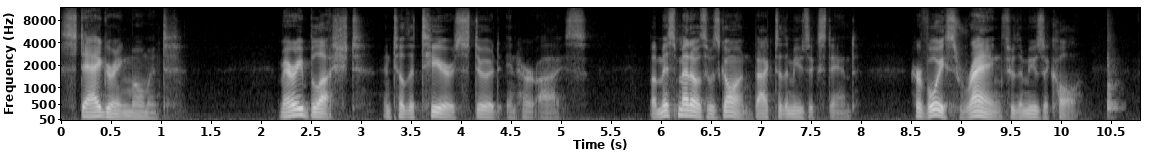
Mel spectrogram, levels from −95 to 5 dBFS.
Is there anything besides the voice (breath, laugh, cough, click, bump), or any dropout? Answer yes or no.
yes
